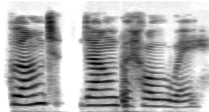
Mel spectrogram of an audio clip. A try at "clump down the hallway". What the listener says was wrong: Okay, so make sure that you're only ending with a P sound and not a T. We don't want to say clumped, but only clump down, clump down.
